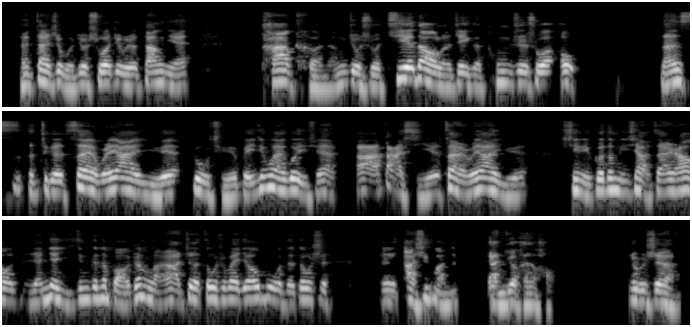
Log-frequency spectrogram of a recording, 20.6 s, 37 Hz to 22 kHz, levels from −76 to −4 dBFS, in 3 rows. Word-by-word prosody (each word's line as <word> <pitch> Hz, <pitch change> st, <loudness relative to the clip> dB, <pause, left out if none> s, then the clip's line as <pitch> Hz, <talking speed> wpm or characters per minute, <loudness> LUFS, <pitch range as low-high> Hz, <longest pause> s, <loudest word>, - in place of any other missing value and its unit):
那 140 Hz, 0 st, -3 dB
但 155 Hz, +5 st, +2 dB
是 160 Hz, -, 0 dB
我 115 Hz, -6 st, -4 dB
就 150 Hz, +5 st, 0 dB
说 160 Hz, +5 st, +4 dB
就 150 Hz, -2 st, -2 dB
是 135 Hz, 0 st, +1 dB
当 155 Hz, +5 st, 0 dB
年， 140 Hz, 0 st, -6 dB, 0.7 s
他 175 Hz, +1 st, +4 dB
可 120 Hz, -7 st, -6 dB
能 125 Hz, +7 st, -8 dB
就 160 Hz, -2 st, +1 dB
是 120 Hz, -, -5 dB
说 135 Hz, 0 st, -2 dB
接 200 Hz, -, +6 dB
到 180 Hz, -7 st, +5 dB
了 130 Hz, -2 st, -3 dB
这 150 Hz, +3 st, -1 dB
个 130 Hz, -1 st, -7 dB
通 165 Hz, +7 st, -5 dB
知 155 Hz, 0 st, -1 dB
说， 155 Hz, 0 st, +4 dB
哦， 435 Hz, -5 st, +2 dB, 0.8 s
南 165 Hz, +4 st, +2 dB
斯 190 Hz, +2 st, -8 dB
呃， 150 Hz, -, -3 dB
这 155 Hz, +5 st, -4 dB
个 155 Hz, -1 st, +4 dB
塞 195 Hz, -, +5 dB
尔 170 Hz, -, +3 dB
维 160 Hz, +3 st, +3 dB
亚 185 Hz, -4 st, +3 dB
语 140 Hz, 0 st, +1 dB, 0.2 s
录 175 Hz, -6 st, +3 dB
取， 115 Hz, 0 st, -5 dB
北 130 Hz, +1 st, -1 dB
京 205 Hz, +6 st, +1 dB
外 200 Hz, -5 st, +4 dB
国 180 Hz, 0 st, +4 dB
语 145 Hz, -6 st, -2 dB
学 120 Hz, -, -7 dB
院， 155 Hz, -5 st, -7 dB, 0.2 s
啊， -, -, -1 dB
大 -, -, -3 dB
喜。 125 Hz, +4 st, -4 dB
塞 210 Hz, +7 st, +3 dB
尔 150 Hz, -3 st, -2 dB
维 160 Hz, -, +4 dB
亚 185 Hz, -2 st, +3 dB
语 125 Hz, -2 st, -7 dB, 0.3 s
心 175 Hz, -2 st, -1 dB
里 135 Hz, -, -2 dB
咯 170 Hz, +7 st, +4 dB
噔 185 Hz, +1 st, +2 dB
一 155 Hz, -, -9 dB
下。 180 Hz, -3 st, -1 dB
再 160 Hz, +7 st, -3 dB
然 175 Hz, +2 st, +2 dB
后 165 Hz, -4 st, -1 dB
人 150 Hz, +2 st, -5 dB
家 200 Hz, -, +4 dB
已 175 Hz, -4 st, -1 dB
经 175 Hz, +6 st, -3 dB
跟 185 Hz, 0 st, 0 dB
他 190 Hz, -, +2 dB
保 135 Hz, -7 st, -1 dB
证 200 Hz, +4 st, 0 dB
了 155 Hz, -, -4 dB
啊， 155 Hz, +4 st, -3 dB
这 185 Hz, -4 st, +2 dB
都 185 Hz, +2 st, +3 dB
是 175 Hz, -, -5 dB
外 175 Hz, -1 st, +1 dB
交 180 Hz, +2 st, +2 dB
部 185 Hz, -4 st, -2 dB
的， 140 Hz, -1 st, -5 dB
都 175 Hz, +2 st, 0 dB
是， 160 Hz, -2 st, -6 dB, 0.5 s
呃， 155 Hz, -, -5 dB
大 -, -, +2 dB
使 185 Hz, -, -1 dB
馆 145 Hz, -9 st, -5 dB
的， 140 Hz, -, -13 dB, 0.3 s
感 135 Hz, -1 st, +1 dB
觉 150 Hz, -, +2 dB
很 125 Hz, +1 st, -5 dB
好， 110 Hz, -, -14 dB, 0.7 s
是 165 Hz, -, 0 dB
不 150 Hz, -, -1 dB
是？ 140 Hz, -4 st, +1 dB
155 Hz, 265 characters per minute, -24 LUFS, 135-175 Hz, 0.8 s, 接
